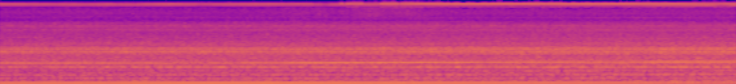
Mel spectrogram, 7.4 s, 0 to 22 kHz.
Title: Grundfos SCALA 2 knocking sound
